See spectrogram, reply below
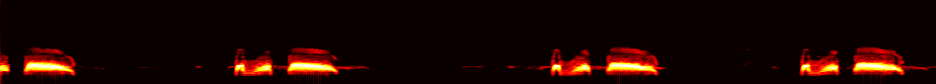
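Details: Spotted dove cooing meant to stimulate other doves; three evenly spaced phrases, each a short stuttering pair of notes ending in a longer steady hoot, silence in between.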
